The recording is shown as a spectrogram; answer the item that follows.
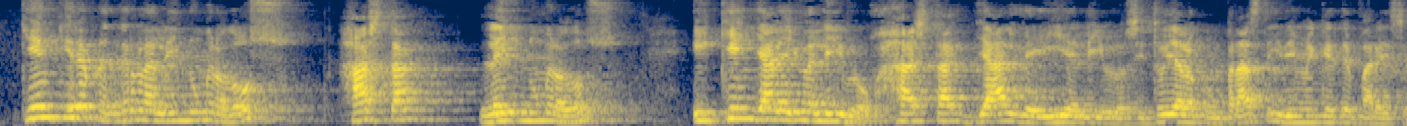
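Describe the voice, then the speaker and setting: A man's voice: a little high, fairly bright tone. A young man hosting a live stream, giving emphatic motivational talk and asking rhetorical questions. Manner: emphatic, preachy, repeats points and asks rhetorical questions. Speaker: host. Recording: roomy echo.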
